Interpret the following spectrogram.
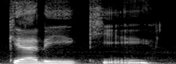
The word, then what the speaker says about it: Goedeke: So the Buccaneers site is saying you pronounce his name Goedeke.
